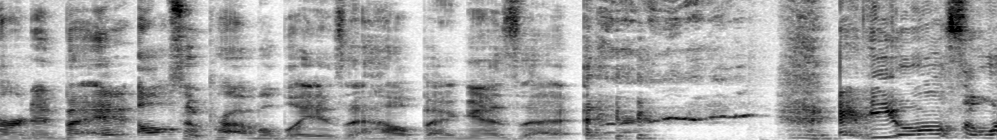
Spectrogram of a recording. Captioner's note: laughs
